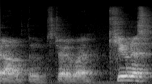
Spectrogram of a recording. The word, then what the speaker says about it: ciùnas: Cunis boher colleen bonion.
